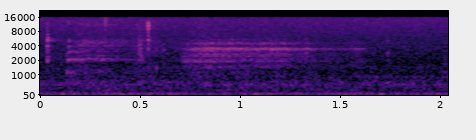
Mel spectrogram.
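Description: Quiet room tone with a steady low hum and no distinct handling sounds.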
